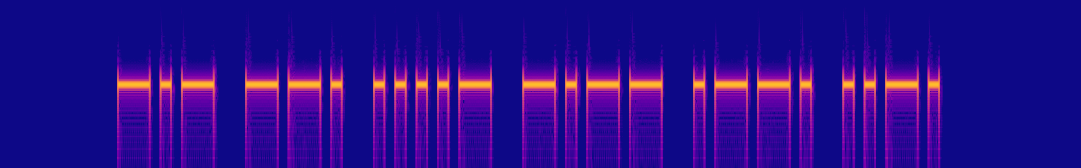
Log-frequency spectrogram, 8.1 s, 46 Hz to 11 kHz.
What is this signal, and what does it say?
Morse code, heard as a keyed tone, about 15 wpm, 700 Hz. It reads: KG4YPF
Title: USA Call Signs - 6 Characters - Repeated 3x - 15wpm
